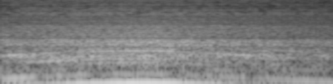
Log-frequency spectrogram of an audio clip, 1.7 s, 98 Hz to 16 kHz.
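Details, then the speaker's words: 1993 Ford Mondeo Mk1 saved from salvage auction, after starting first time: smooth, even low hum at steady idle, no misses, knocks or ticks; normal idle. "Well, that's sounding pretty good to me. That sounds perfect."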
